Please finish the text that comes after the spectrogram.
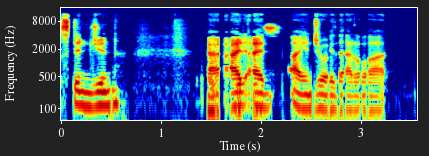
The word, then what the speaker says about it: St. John: But apparently, when you're upper crust, you pronounce it St. John.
